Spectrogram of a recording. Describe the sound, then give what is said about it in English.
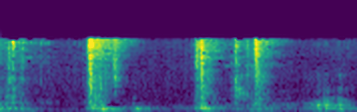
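Several sharp metallic clicks and rattles of skeleton keys being tried in the lock of a locked door, spaced over a few seconds, with a faint creak as the door gives way. No talking. “Door's locked. A guy I know got out of jail the other day.”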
